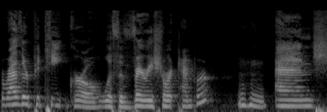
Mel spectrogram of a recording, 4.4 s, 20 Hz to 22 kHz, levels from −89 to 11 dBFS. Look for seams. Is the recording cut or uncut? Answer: uncut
